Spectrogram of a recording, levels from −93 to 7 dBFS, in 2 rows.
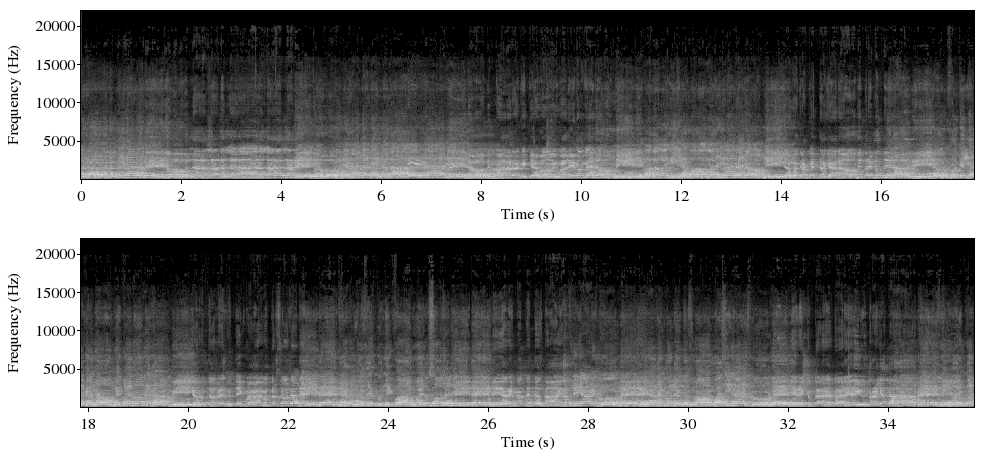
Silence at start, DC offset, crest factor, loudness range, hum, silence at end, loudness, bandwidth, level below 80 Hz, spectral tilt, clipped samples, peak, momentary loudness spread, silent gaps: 0 s; under 0.1%; 12 dB; 1 LU; none; 0 s; -15 LUFS; 14.5 kHz; -56 dBFS; -5 dB/octave; under 0.1%; -2 dBFS; 3 LU; none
